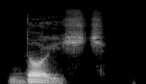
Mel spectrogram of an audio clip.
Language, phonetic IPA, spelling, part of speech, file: Polish, [dɔjɕt͡ɕ], dojść, verb, Pl-dojść.ogg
